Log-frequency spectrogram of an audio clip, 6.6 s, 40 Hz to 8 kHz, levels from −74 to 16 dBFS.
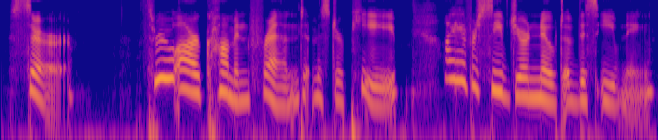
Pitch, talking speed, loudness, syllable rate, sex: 225 Hz, 130 wpm, -19 LUFS, 4.1 syllables/s, female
